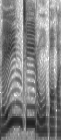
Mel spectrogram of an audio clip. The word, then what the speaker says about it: Range Rover: 포기하니까 레인지가 되겠네요 그래서이 차 모델 이름을 읽어보면 레인지로버가 됩니다이 레인에는 범위라는 의미가 있어요은 아까 말씀드렸듯이 방하는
